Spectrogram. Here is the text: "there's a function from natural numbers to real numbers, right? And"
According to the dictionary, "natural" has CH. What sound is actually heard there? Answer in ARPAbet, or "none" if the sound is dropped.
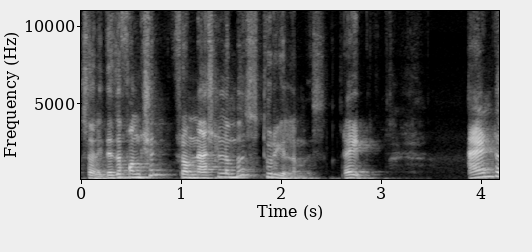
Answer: SH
